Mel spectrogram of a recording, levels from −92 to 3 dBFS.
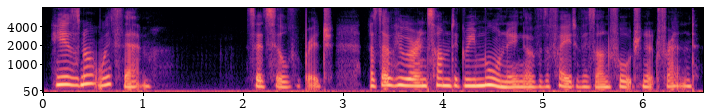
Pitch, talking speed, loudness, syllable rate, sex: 220 Hz, 200 wpm, -15 LUFS, 6.3 syllables/s, female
